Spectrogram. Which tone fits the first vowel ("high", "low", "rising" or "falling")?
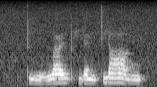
low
